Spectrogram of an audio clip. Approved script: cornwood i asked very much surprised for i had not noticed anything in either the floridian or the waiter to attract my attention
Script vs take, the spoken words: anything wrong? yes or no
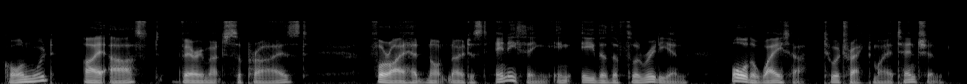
no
